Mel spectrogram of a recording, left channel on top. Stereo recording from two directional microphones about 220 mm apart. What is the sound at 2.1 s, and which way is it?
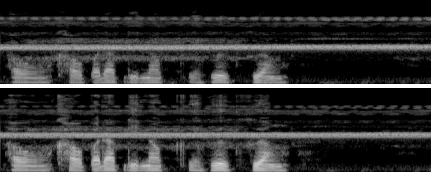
Speech, 30° right (ahead or behind).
